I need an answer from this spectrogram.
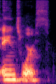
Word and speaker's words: Ainsworth: I always say Trip Ainsworth. His last name is pronounced Ainsworth.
